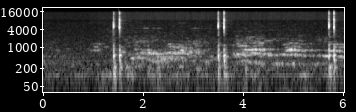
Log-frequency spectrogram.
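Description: Computer mouse button clicks, three quick pairs about two seconds apart, as lines are picked on screen.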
